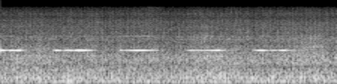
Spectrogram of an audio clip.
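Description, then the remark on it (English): A lorry reverses in Hasselmüller, its warning beeper sounding a steady series of high-pitched pulses over a low engine rumble. No one speaks. “And now this lorry is going to spoil the silence once more in Hasselmüller.”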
